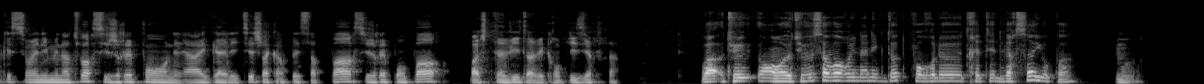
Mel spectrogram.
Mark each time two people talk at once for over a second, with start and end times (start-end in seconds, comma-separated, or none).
none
